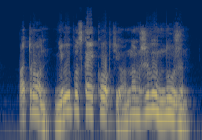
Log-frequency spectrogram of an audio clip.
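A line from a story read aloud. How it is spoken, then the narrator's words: Anxious shout. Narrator (Russian): тревожно крикнул Рабан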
